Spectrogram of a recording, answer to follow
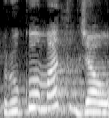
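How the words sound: There is a pause after the second word. Don't stay; you may go. "मत के बाद ये अल्पविराम लगा हुआ है"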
